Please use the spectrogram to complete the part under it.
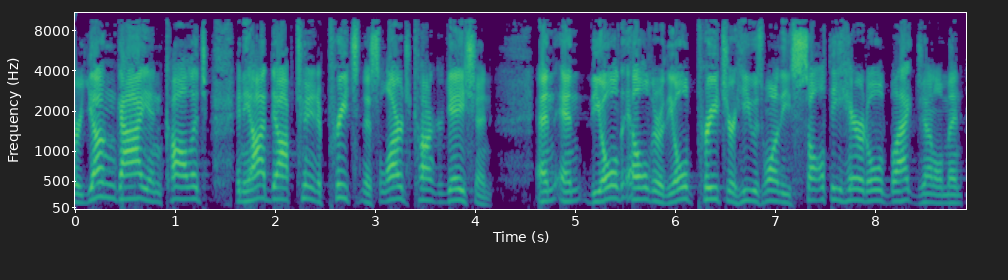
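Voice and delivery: ordinary delivery

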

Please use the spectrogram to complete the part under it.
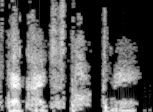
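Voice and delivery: hushed whisper to her friends; whispered aside. Retold or imitated. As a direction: whisper it behind your hand.

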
